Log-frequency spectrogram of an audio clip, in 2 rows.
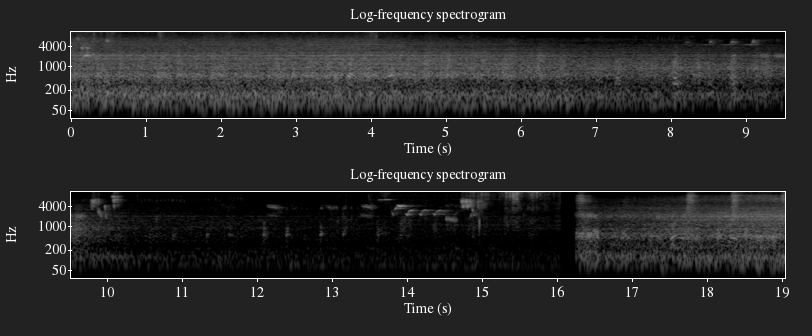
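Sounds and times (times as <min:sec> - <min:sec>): train rumble: 0:00.0 - 0:14.6, 0:16.2 - 0:19.0
small birds chirping: 0:08.1 - 0:15.5.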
